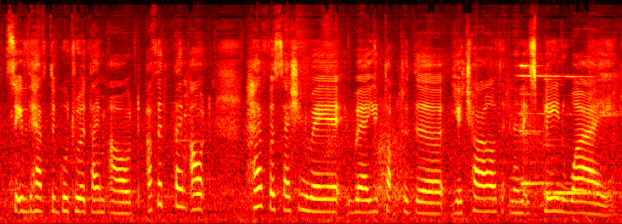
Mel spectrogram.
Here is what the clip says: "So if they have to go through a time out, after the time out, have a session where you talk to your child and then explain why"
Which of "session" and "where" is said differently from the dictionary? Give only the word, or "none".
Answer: where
